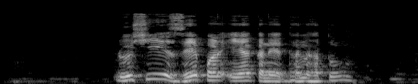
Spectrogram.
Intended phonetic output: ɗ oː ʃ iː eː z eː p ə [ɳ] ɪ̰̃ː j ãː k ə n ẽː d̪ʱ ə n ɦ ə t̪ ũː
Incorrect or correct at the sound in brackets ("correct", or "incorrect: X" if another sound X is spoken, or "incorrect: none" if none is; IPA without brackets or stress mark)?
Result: correct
